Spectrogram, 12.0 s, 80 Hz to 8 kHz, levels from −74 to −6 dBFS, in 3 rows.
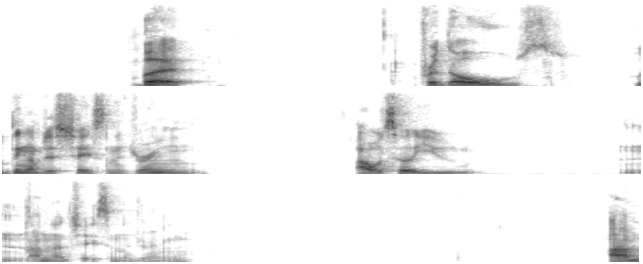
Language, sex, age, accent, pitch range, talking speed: English, male, 20-39, American, 95-105 Hz, 100 wpm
